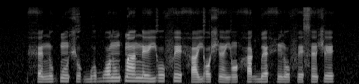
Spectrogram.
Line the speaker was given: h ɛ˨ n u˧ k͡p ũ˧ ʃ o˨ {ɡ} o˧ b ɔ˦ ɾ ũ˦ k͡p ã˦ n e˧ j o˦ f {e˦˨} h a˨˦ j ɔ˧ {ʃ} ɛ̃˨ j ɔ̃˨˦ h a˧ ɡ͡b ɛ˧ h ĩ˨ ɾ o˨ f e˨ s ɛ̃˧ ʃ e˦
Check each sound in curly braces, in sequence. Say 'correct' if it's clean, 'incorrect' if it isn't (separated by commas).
incorrect, correct, correct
